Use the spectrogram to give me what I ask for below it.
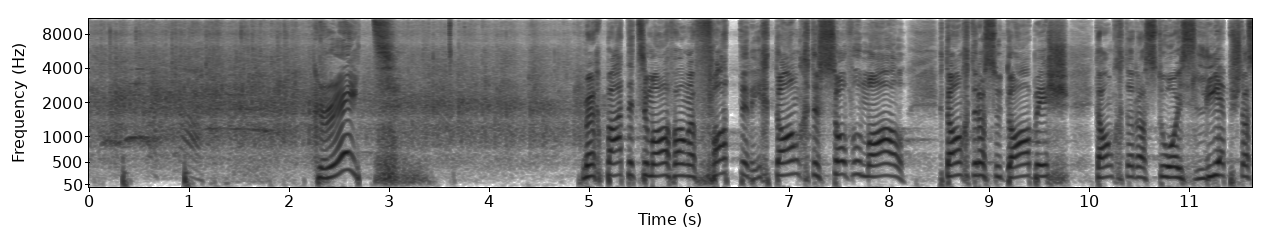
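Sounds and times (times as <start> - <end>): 
audience applause: 0.0 - 5.2
speech: 2.3 - 3.1, 4.9 - 11.6.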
